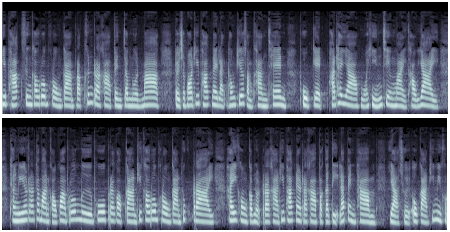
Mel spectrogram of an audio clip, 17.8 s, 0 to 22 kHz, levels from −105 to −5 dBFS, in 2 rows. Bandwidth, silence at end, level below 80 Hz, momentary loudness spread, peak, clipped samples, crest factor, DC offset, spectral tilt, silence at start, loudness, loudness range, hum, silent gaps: 13 kHz; 0 s; -78 dBFS; 5 LU; -4 dBFS; under 0.1%; 18 dB; under 0.1%; -5.5 dB/octave; 0 s; -23 LUFS; 1 LU; none; none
